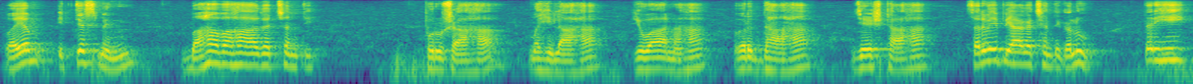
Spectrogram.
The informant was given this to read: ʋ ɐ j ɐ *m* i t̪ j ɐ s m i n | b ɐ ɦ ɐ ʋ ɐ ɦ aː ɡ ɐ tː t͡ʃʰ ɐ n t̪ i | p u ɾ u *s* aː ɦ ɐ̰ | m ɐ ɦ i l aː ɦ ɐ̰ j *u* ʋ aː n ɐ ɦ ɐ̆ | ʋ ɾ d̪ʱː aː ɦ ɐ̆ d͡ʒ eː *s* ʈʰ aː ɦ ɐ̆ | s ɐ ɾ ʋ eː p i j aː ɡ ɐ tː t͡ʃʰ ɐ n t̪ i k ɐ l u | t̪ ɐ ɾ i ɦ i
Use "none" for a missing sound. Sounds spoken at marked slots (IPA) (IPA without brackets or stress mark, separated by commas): m, ʂ, u, ʂ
